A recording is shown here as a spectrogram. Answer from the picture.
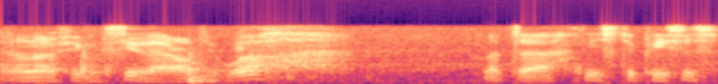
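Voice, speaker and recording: Noticeable background noise behind a man's fairly even intonation. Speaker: hobbyist tractor restorer. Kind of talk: tutorial. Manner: halting, many fillers; casual.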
